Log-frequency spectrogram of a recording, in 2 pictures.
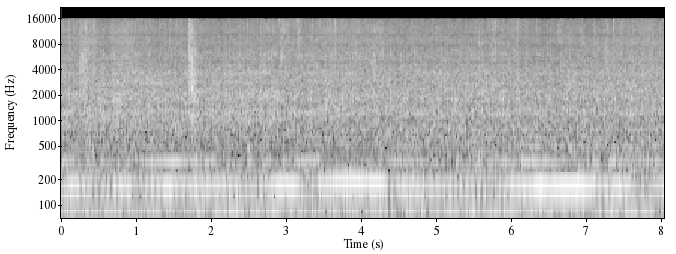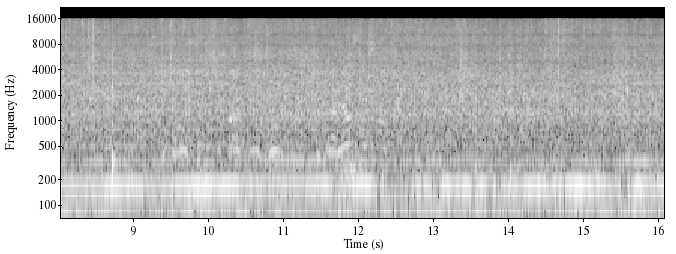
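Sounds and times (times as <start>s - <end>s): concrete mixer truck humming: 0.0s - 16.0s.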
